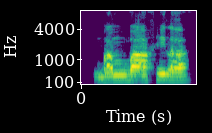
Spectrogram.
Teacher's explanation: >> তাই নন সাকিনের সাকিন মিমের দ্বারা পরিবর্তন করেন মিমের দ্বারা পরিবর্তন করে এক আলিফ পরিমাণ টান দিয়ে গুনা করে পড়তে হয়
